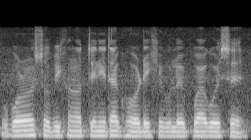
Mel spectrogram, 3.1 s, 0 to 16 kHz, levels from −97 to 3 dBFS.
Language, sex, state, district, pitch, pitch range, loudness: Assamese, male, Assam, Hailakandi, 120 Hz, 115-125 Hz, -14 LUFS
